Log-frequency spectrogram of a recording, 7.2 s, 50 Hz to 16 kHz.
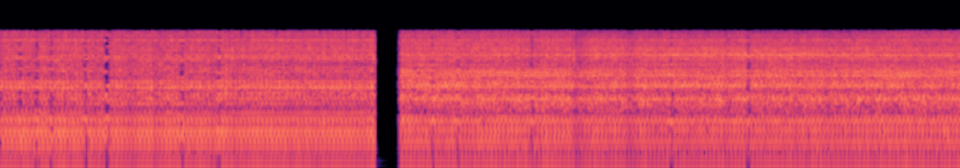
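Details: Garage-sale Wen 4050 generator after new carburetor and speed adjustment to about 60.5–61 Hz; engine tight and little used, no electrical work needed; smooth, even drone at steady speed, no knocks, misses or surging, running healthy.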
